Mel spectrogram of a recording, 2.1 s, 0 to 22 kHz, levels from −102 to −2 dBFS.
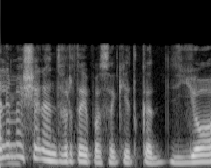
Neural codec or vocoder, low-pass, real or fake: none; 7.2 kHz; real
